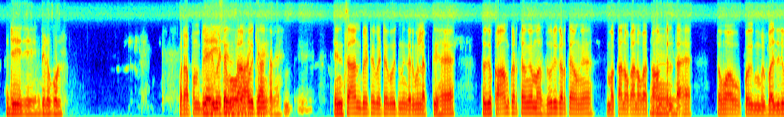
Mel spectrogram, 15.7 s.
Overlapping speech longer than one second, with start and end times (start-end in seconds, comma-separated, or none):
4.1-5.3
